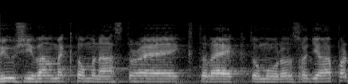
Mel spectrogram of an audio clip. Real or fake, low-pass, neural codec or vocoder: fake; 7.2 kHz; codec, 16 kHz, 0.4 kbps, LongCat-Audio-Codec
